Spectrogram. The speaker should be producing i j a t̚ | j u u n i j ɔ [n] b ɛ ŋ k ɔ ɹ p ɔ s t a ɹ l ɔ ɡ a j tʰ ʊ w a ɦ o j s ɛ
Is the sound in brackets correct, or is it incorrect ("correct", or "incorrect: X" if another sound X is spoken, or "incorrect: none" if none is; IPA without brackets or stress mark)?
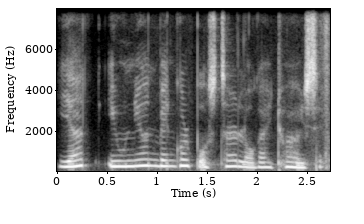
correct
